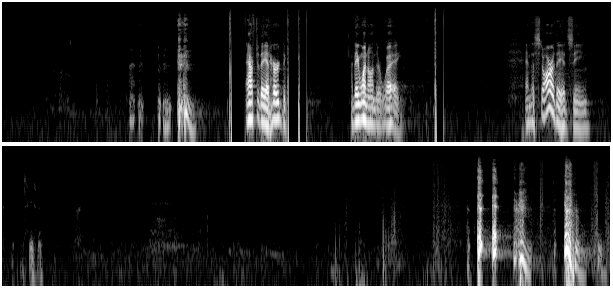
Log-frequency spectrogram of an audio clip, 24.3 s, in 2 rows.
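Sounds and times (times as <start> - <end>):
preacher clearing his throat: 2.6 - 4.0, 21.6 - 24.0
speech: 4.9 - 5.8, 7.0 - 8.1, 10.5 - 11.8, 12.7 - 13.0, 22.0 - 22.8, 23.4 - 23.8.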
